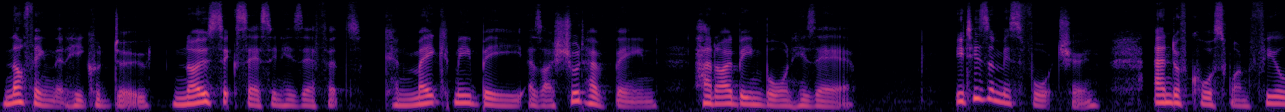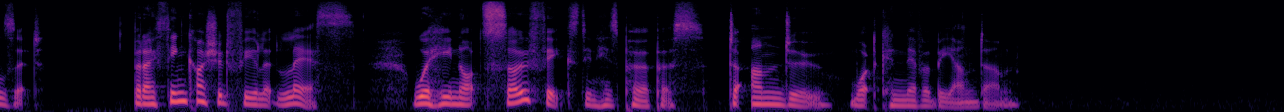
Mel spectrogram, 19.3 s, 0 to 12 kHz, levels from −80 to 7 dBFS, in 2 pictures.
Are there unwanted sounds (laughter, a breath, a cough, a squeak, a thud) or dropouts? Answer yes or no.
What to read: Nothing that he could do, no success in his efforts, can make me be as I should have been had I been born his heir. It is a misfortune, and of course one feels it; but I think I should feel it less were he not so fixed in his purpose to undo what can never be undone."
no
